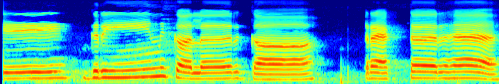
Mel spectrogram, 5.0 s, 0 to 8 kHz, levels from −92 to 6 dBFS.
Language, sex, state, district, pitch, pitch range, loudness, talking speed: Hindi, female, Punjab, Fazilka, 220 Hz, 205-230 Hz, -12 LUFS, 70 wpm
